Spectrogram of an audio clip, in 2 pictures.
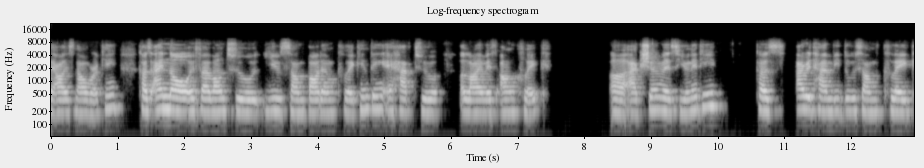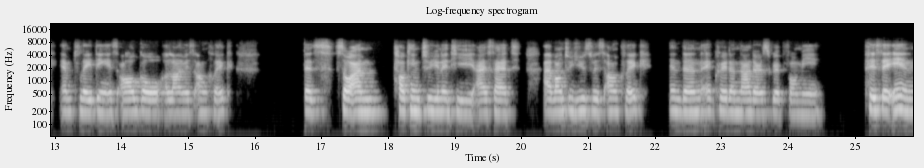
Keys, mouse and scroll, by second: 0.0 click, 11.2 middle click, 11.2 scroll down 1, 17.6 click, 19.2-20.2 scroll down 2, 21.3-21.7 scroll down 2, 23.4 click, 24.0 click.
